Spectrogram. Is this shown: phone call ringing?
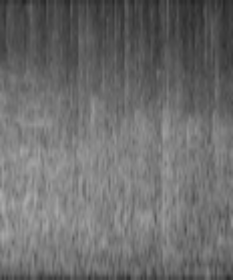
no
